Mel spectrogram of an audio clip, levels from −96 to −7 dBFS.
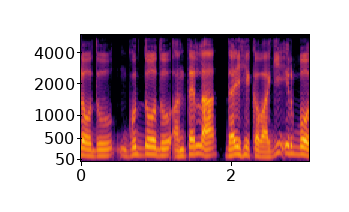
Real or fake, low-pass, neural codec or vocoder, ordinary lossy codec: real; 5.4 kHz; none; none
